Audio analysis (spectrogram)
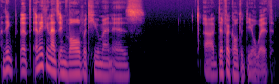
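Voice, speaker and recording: Gravelly-voiced man chatting on a livestream. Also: lowish voice, expressive, no room sound. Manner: halting, many restarts and fillers. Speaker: livestream host. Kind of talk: casual livestream chat answering viewer questions.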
